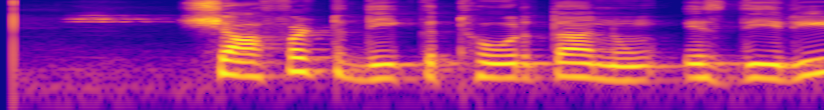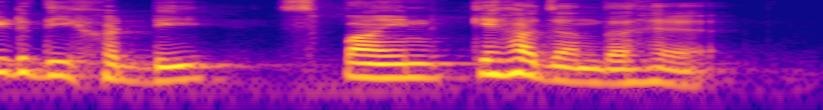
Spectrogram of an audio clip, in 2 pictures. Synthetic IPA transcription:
ʃaːfʰəʈd̪iːkət̪ʰoːɾt̪ãːnũːɪsd̪iːɾiːɖd̪iːxʰəɖːiːspaːiːnkɪɦaːd͡ʒãːnd̪aːɦɛ̰ː

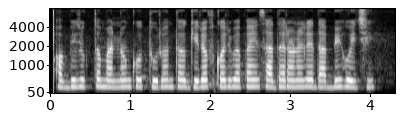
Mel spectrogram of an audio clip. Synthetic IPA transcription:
ɔbʱid͡ʒuk̚t̪ɔmanɔŋkut̪uɾɔnt̪ɔɡiɾɔbʰkɔɾibapaĩsad̪ʱaɾɔɽ̃ɔɾed̪abiɦojt͡ʃʰi

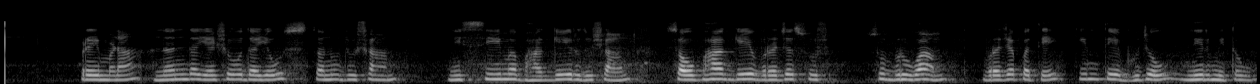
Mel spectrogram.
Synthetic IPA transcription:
pɾeːmɳaːnɐnd̪ɐjɐʃoːd̪ɐjoːst̪ʰɐnud͡ʒuʃaːm | nisiːmɐbʱaːɡjeːɾd̪uʃaːmsɐwbʱaːɡjeːʋɾɐd͡ʒɐ | subʱɾuʋaːm | ʋɾɐd͡ʒɐpɐt̪eːkimt̪eːbʱud͡ʒowniɾmit̪ɐw

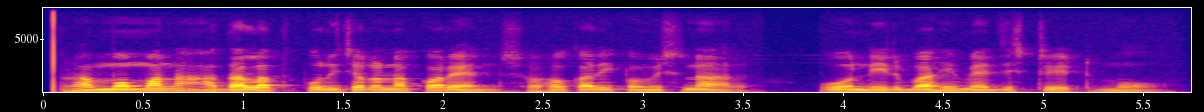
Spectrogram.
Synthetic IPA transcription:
bʱɾamːɔmanad̪alɔt̪poɾit͡ɕalɔnakɔɾenʃɔɦɔkaɾikɔmiʃɔnaɾ | oniɾbaɦimɛd͡ʑisʈɾeʈmo

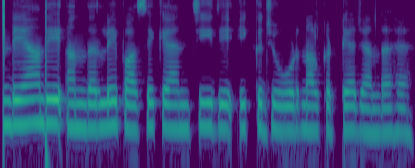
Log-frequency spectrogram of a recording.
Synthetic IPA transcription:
ɳɖejãːd̪eːʔənd̪əɾləiːpaːseːkɛːnt͡ʃiːd̪eːʔɪkd͡ʒoːɽnaːlkəʈːejaːd͡ʒãːnd̪aːɦɛː

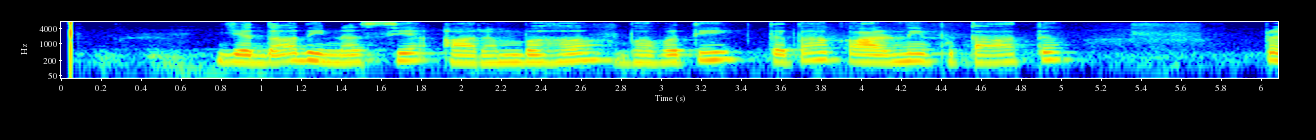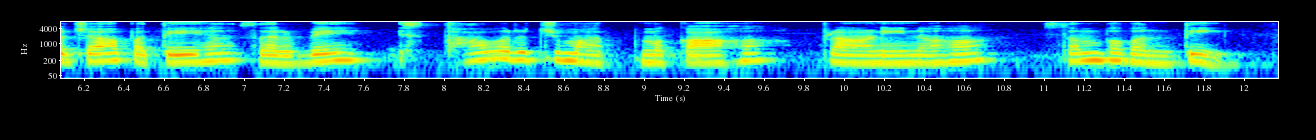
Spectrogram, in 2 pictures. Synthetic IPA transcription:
jɐd̪aːd̪inɐsjɐʔaːɾɐmbʱɐɦɐ̆bʱɐʋɐt̪it̪ɐt̪ʰaːkaːɾɳiput̪aːt̪ | pɾɐt͡ʃaːpɐt̪eːɦɐ̆sɐɾʋeːst̪ʰaːʋɐɾɐt͡ʃumaːt̪mɐkaːɦɐ̆ | pɾaːɽ̃iːnɐɦɐ̆ | sɐmbʱɐʋɐnt̪i

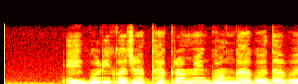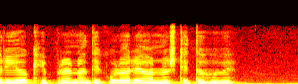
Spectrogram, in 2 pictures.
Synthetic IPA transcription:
eɡuɽikɔd͡ʒɔt̪ʰakɾɔmeɡɔŋɡaɡod̪abɔɾiɔkʰipɾanɔd̪ʱikuɭɔɾeɔnusʈʰit̪ɔɦue

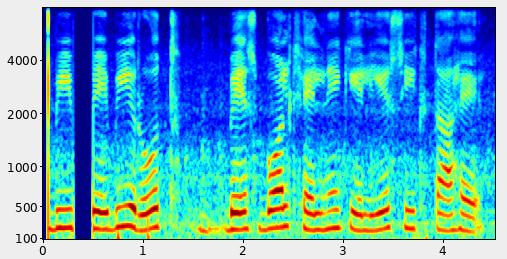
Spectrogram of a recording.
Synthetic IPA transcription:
bieːbiɾoːt̪ʰbeːsbɔːlkʰeːlnekeliesiːkʰt̪aɦɛː

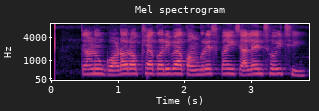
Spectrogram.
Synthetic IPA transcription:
t̪eɽ̃ũɡɔɽɔɾɔkʰːjakɔɾibakɔŋɡɾespaĩt͡ʃalend͡ʒɦojt͡ʃʰi

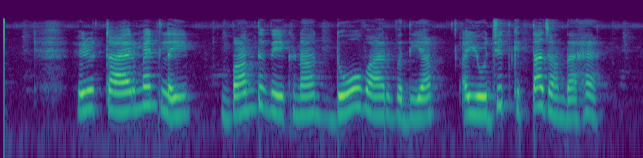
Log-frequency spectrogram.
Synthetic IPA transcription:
ɾɪʈaːjəɾmɛ̃ːɳʈləiː | bənd̪ʋeːkʰnaːd̪oːʋaːɾʋəd̪ijaː | ajoːd͡ʒɪt̪kit̪aːd͡ʒãːnd̪aːɦɛː

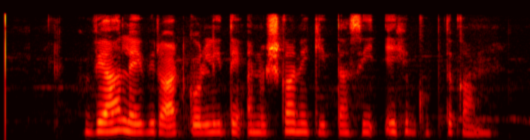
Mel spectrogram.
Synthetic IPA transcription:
ʋjaːləiːʋiːɾaːʈkoːlːiːt̪eːʔənʊʃkãːneːkiːt̪aːsiːɪhɡʊpt̪kəm

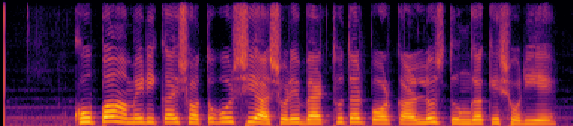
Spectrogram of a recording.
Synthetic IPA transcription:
kopaameɾikaeʃɔt̪oboɾʃiaʃoɾebɛɾt̪ʰot̪aɾpɔɾkaɾlot͡ɕd̪uŋɡakeʃoɾije

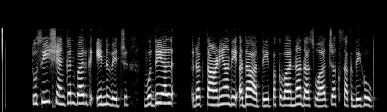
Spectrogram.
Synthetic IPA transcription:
t̪ʊsĩːʃɛ̃ːŋkənbəɾɡɪnʋɪt͡ʃ | mʊd̪ːeːəl | ɾəkʰt̪aːɳ̃ɪjãːd̪eːʔəd̪aːt̪eːpəkʋaːnãːd̪aːsʊwaːd̪̚t͡ʃəksəkd̪eːɦoː

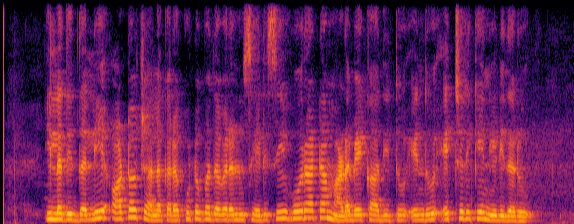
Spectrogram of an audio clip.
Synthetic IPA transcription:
ilːɐd̪id̪ːɐlːiʔaːʈoːt͡ʃaːlɐkɐɾɐkuʈumbɐd̪ɐʋɐɾɐnːuse̞ːɾisiɦɔːɾaːʈɐmaːɽɐbɛːkaːd̪it̪ːuʔe̞nd̪uʔɛt͡ʃːɐɾike̞niːɽid̪ɐɾu

